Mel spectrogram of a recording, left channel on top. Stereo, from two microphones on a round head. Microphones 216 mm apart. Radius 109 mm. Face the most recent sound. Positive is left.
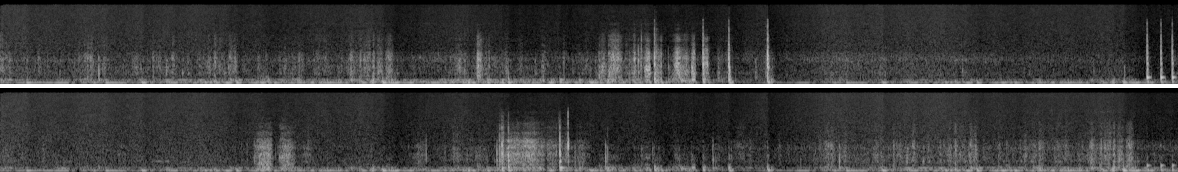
No sound to turn to.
